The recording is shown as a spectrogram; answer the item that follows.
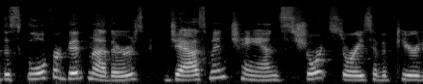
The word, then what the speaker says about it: Jessamine: And that is how you say her name. Yeah, it doesn't make much sense. My parents chose an unusual spelling, but they were trying to name me Jasmine after the flower.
